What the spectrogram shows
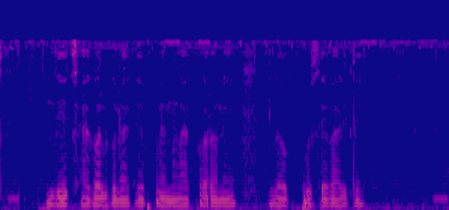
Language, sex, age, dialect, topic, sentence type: Bengali, male, 18-24, Western, agriculture, statement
